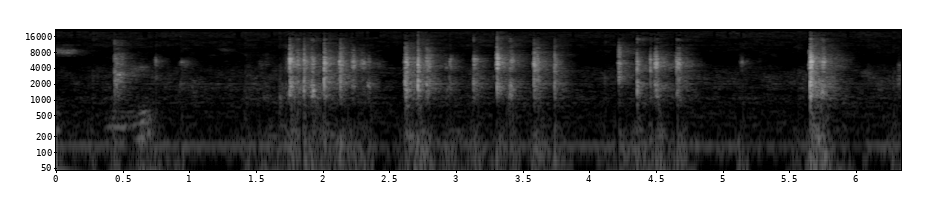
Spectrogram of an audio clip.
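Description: Typing an email on a computer keyboard while filling an online admission form: clusters of quick, crisp key clicks in short bursts separated by silent pauses, close and fairly quiet.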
